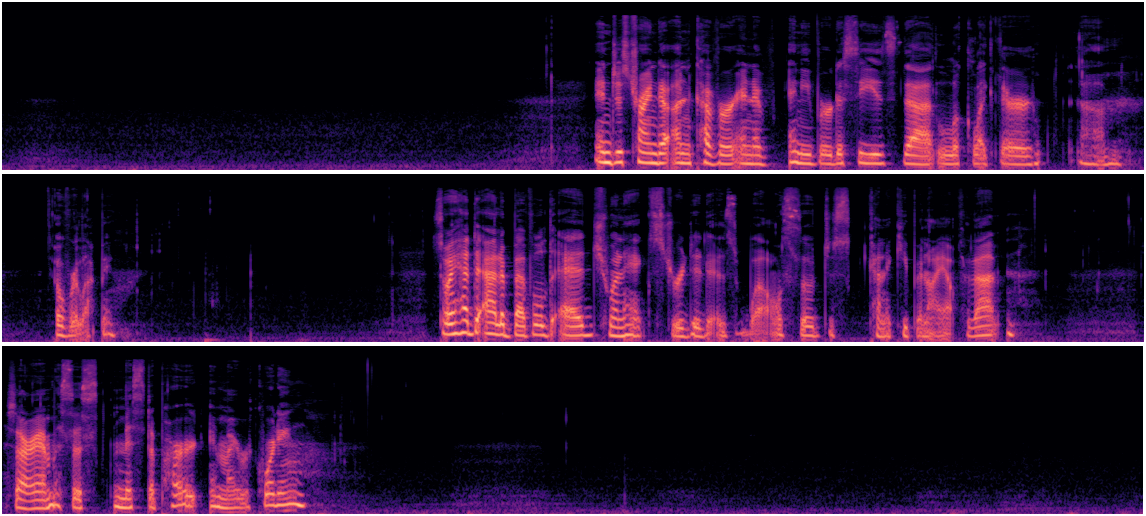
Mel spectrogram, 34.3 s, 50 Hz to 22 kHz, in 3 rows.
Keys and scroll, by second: 7.3 w, 28.2 Return.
